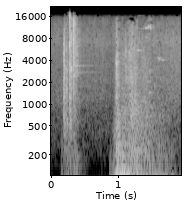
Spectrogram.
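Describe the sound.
A door being opened: a short, soft clatter, then a louder sliding rush with a low rumble that continues to the end, with no voices.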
